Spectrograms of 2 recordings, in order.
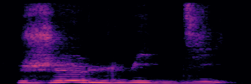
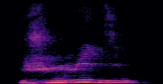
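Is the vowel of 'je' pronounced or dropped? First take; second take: pronounced; dropped. First: The vowel of 'je' is pronounced. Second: The vowel of 'je' is dropped.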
